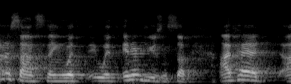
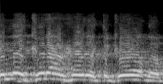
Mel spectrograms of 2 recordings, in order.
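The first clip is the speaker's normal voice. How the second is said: much louder, higher burst; loud, raised-pitch exclamation; emphatic outburst; 6 semitones higher, 13 dB louder than usual. Real, not acted. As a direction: blurt it out loudly over the laughter. Bursting in over the laughter.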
